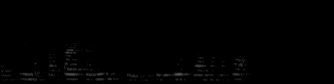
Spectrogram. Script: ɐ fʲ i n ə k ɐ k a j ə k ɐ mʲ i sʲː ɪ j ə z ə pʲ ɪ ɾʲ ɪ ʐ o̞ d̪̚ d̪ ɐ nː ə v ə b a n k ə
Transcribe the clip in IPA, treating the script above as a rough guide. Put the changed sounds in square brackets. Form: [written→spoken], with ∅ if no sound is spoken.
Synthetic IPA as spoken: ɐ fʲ i n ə k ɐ k a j ə k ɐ mʲ i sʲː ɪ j ə z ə pʲ ɪ ɾʲ ɪ [ʐ→v] o̞ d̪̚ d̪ [ɐ→a] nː ə v ə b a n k ə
